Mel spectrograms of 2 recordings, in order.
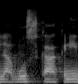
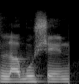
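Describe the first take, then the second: First: The name is said the South African way. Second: The name is said the English way. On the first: "उनके accent में या language में it's actually लाबुस्काकनी" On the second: "English में it's it's लाबुशेन"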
